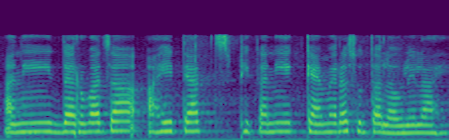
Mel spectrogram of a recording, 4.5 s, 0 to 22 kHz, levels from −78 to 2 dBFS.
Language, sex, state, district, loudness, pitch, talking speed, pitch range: Marathi, female, Maharashtra, Washim, -16 LUFS, 250 Hz, 135 wpm, 240-260 Hz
